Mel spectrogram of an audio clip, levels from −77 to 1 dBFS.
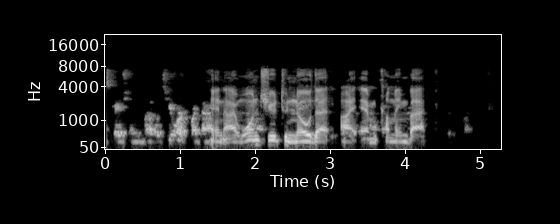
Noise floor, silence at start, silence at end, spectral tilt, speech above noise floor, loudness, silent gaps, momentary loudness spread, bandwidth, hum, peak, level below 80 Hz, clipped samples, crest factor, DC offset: -49 dBFS; 0.05 s; 0.45 s; -4.5 dB/octave; 31 dB; -19 LUFS; none; 9 LU; 8 kHz; none; -2 dBFS; -56 dBFS; under 0.1%; 16 dB; under 0.1%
